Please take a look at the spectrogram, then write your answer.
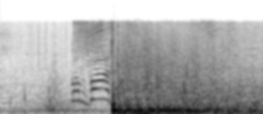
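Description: The Bombarda spell in Hogwarts Legacy, a game, goes off as a sudden loud explosion with a sharp boom and rumbling tail, after a brief magical shimmer with tonal chimes, all close and dominant.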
